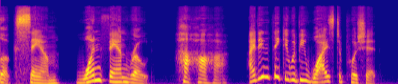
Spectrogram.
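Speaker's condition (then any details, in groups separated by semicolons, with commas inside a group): No condition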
